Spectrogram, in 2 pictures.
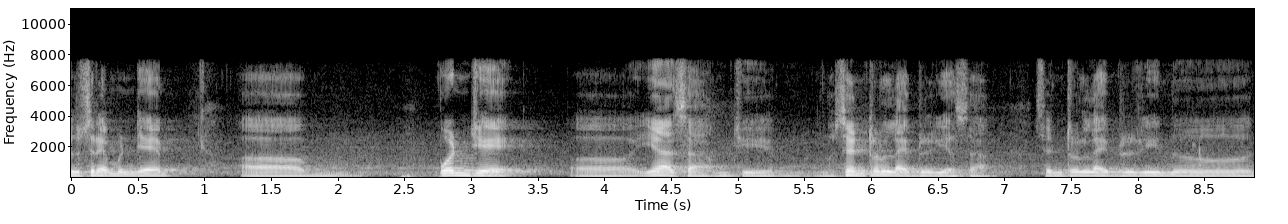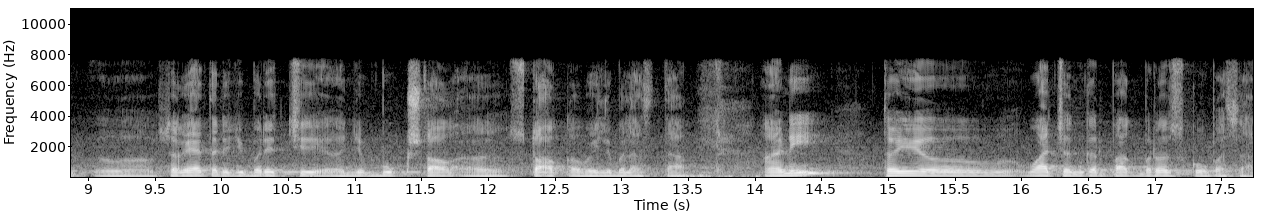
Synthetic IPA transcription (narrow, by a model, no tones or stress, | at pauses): d̪usɾam̤əɳd͡ze | pəɳd͡ʑe | jɛəsamt͡ɕiseɳʈɾəlːajbɾeɾiəsa | seɳʈɾəlːajbɾeɾiːn | səɡɭjat̪əɾet͡ɕibəɾet͡st͡ɕim̤əɳd͡ʑebuksʈɔsʈɔkəʋelebələst̪aː | ɽ̃i | t̪ʰəj | ʋat͡ɕənkəɾpak̚bəɾoskopasa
